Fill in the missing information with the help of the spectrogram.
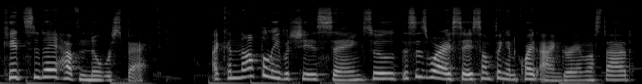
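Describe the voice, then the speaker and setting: A woman hosting a storytime channel, reading online posts aloud in a steady, even delivery. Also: on the high side, fast, soft background music.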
